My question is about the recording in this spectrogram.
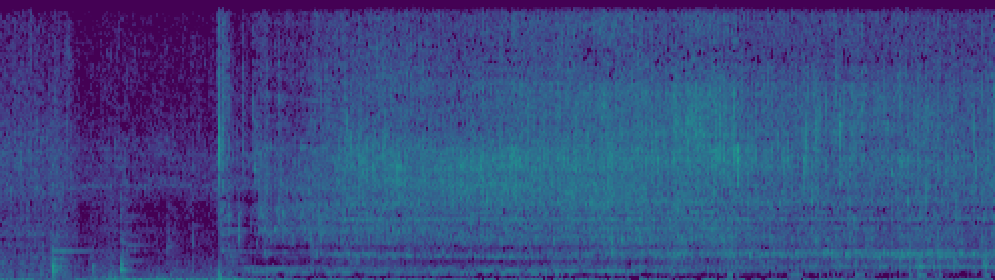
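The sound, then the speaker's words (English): A few metallic clanks, then a steady stream of water pours into a big metal pan as it is filled full of water, a continuous, fairly loud rushing hiss that runs to the end with no one speaking. “I can make you listen to water being poured into a pan”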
